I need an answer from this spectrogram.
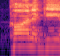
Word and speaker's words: Carnegie: so little in school Andrew Carnegie or carnegi however you want to pronounce it say if we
